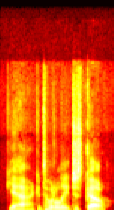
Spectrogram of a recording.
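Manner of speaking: plain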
